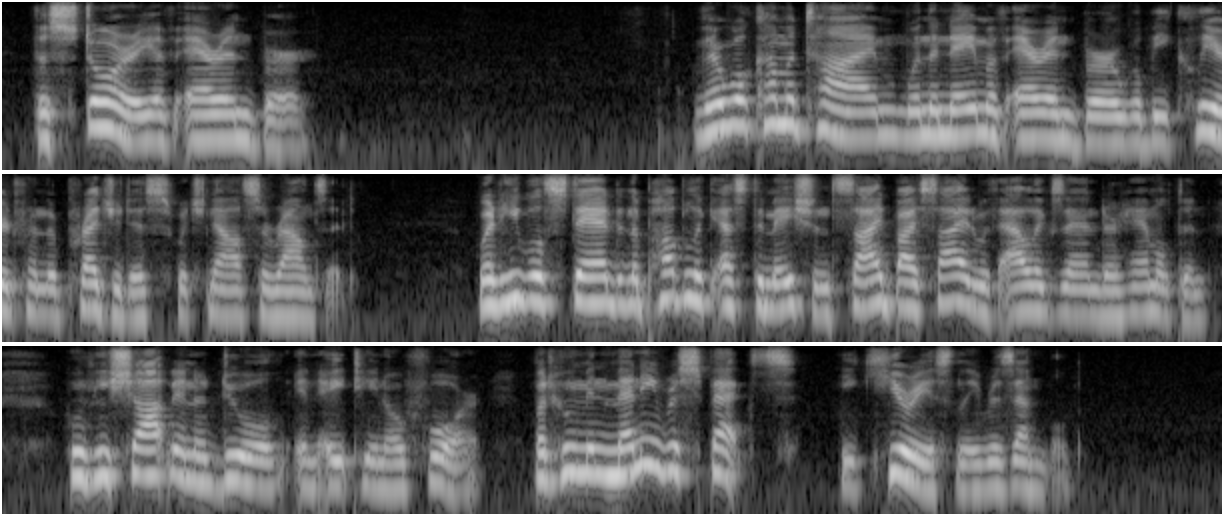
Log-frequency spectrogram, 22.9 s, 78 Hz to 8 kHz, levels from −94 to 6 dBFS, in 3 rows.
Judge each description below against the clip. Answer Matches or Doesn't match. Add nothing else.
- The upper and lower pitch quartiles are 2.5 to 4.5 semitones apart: Doesn't match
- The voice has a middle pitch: Doesn't match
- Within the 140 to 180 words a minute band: Matches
